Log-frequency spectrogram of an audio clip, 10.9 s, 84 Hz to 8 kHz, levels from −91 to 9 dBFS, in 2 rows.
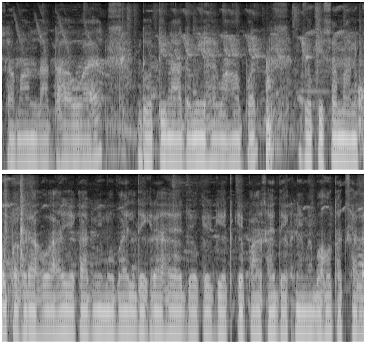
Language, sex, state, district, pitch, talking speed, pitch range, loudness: Maithili, male, Bihar, Samastipur, 100 Hz, 185 wpm, 95-100 Hz, -19 LUFS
